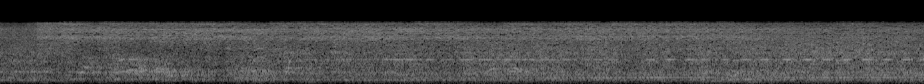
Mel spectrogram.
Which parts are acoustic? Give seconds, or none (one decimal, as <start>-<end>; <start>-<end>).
1.1-1.9; 2.6-3.3; 4.0-7.0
